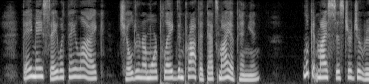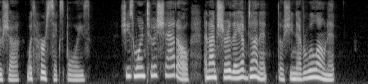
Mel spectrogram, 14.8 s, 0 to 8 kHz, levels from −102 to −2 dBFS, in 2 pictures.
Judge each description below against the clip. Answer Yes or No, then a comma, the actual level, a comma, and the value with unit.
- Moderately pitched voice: No, high, 230 Hz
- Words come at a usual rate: Yes, average, 175 wpm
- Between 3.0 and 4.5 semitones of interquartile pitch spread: No, average, 5.2 semitones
